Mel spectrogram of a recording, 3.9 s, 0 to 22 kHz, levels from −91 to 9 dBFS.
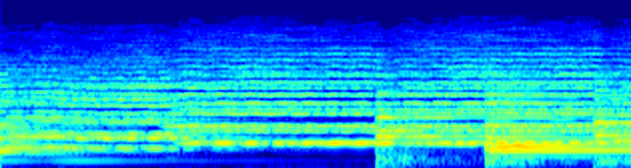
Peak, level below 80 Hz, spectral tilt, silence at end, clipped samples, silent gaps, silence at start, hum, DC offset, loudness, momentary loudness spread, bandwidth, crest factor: -14 dBFS; -70 dBFS; -3 dB/octave; 0 s; under 0.1%; none; 0 s; none; under 0.1%; -30 LUFS; 8 LU; 14.5 kHz; 16 dB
